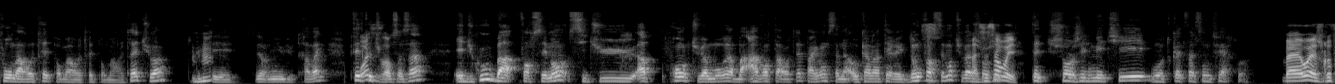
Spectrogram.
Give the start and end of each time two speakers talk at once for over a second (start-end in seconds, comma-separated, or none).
none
